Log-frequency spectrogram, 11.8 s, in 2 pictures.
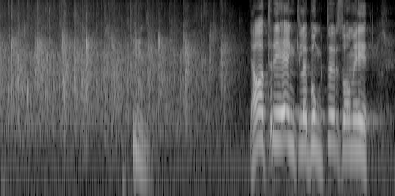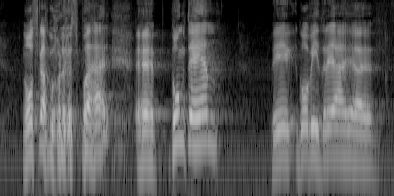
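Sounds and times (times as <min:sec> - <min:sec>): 
audience applause: 0:00.0 - 0:03.6
speech: 0:02.0 - 0:02.4, 0:03.8 - 0:09.3, 0:10.0 - 0:11.6.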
